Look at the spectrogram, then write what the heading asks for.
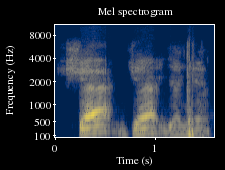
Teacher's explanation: tengah lidah ditekan ke langit-langit atas. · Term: Shin, jim, dan ya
